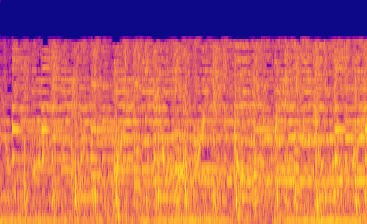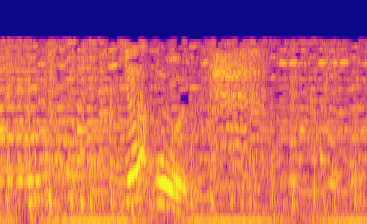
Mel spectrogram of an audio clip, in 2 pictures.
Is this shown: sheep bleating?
yes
